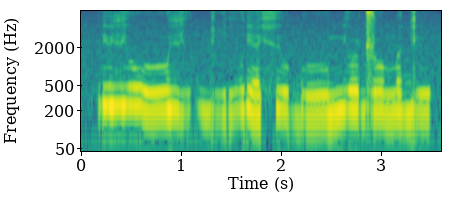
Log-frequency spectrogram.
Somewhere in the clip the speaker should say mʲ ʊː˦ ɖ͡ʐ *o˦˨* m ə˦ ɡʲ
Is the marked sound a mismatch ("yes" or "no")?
no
